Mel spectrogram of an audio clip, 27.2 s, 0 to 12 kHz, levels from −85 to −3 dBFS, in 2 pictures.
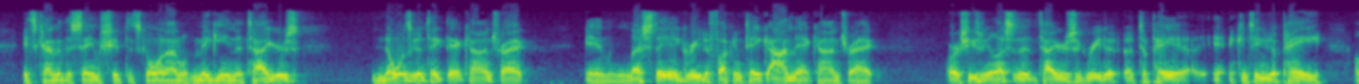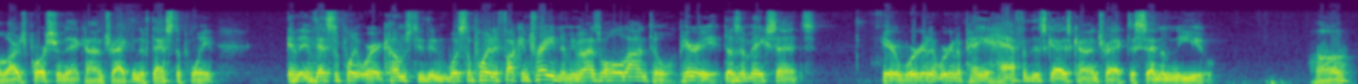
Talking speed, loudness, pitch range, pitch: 230 wpm, -11 LUFS, 100-135 Hz, 120 Hz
